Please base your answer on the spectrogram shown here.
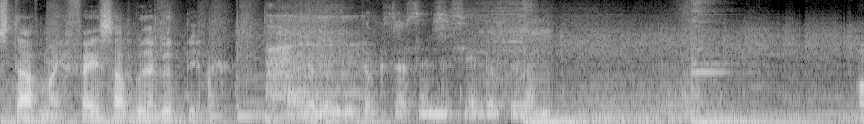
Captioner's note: speaking spanish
